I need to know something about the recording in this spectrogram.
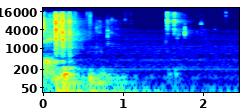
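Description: A few faint computer keyboard keystrokes, coming after the end of a spoken word.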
